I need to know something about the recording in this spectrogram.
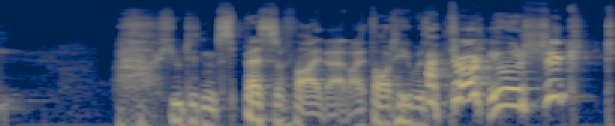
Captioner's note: sighs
